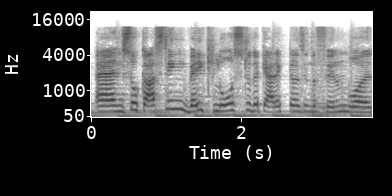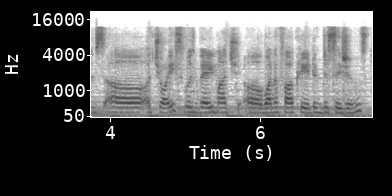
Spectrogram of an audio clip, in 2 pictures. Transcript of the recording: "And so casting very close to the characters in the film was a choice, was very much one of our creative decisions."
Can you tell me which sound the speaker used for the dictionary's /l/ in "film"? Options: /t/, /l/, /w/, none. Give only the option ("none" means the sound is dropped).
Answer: /l/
